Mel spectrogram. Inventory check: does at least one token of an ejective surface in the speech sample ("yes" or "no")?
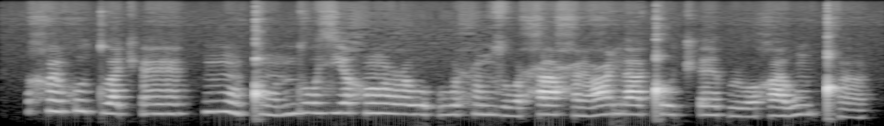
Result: yes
